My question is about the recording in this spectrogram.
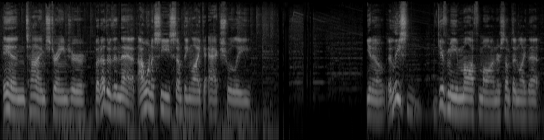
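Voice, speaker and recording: A man's voice: medium pitch, a little slow. A man hosting a let's play, giving casual, conversational commentary on a video game. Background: faint music.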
